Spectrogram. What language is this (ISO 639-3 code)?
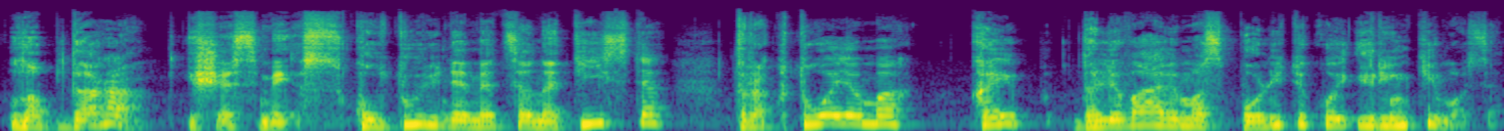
lit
